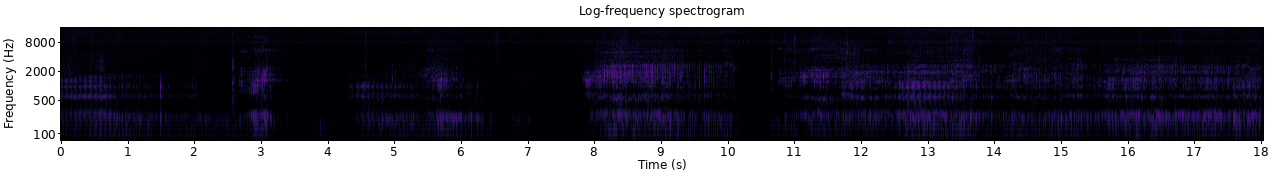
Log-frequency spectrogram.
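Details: American bison during the rut at the National Bison Range in Moose, Montana, giving long, deep, rumbling roars that are drawn out for several seconds, with a steady outdoor hiss and faint wind in the background.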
